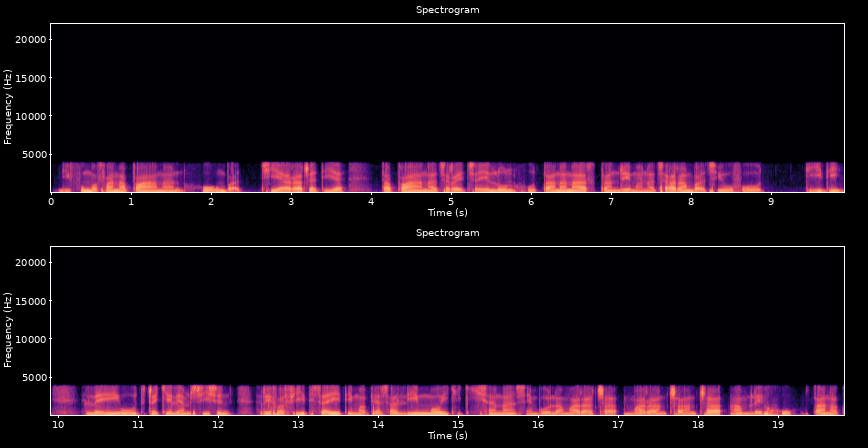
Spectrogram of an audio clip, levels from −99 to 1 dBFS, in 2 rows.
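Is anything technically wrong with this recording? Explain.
No, nothing technically wrong is audible in this speech.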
